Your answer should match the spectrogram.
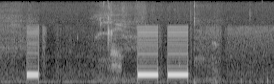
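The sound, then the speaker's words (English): A telephone ringback tone from an outgoing call to a radio station, heard down the line: a short buzz, a pause, then a double ring of two steady, slightly harsh tones, over a quiet, faintly noisy background. “We'll phone up another radio station.”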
